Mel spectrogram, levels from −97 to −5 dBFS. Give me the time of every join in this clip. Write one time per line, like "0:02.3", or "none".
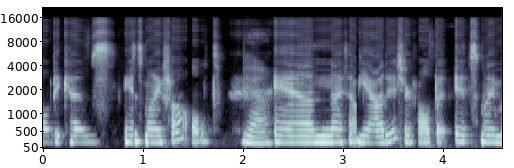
0:00.9
0:03.1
